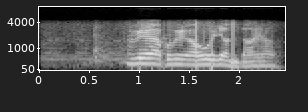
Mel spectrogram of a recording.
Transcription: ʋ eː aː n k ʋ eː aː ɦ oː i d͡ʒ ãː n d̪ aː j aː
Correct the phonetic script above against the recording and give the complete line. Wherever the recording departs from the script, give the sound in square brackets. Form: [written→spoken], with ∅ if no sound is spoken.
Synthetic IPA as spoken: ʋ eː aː [n→∅] k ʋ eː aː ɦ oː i d͡ʒ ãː n d̪ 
